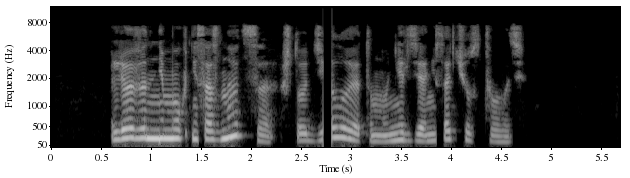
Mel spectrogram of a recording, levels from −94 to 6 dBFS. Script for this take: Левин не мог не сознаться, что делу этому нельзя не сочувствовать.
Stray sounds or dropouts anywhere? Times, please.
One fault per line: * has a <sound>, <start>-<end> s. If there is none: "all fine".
* has a dropout, 2.7-2.8 s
